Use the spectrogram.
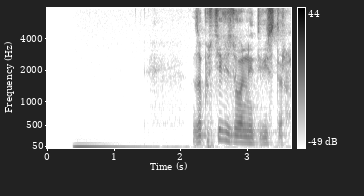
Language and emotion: Russian, neutral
